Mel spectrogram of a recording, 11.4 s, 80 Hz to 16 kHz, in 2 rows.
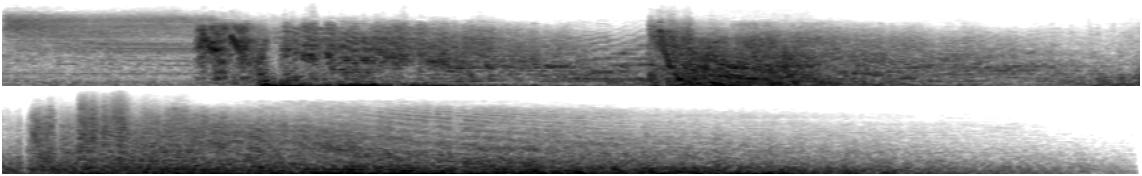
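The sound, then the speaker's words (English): The Death Star superlaser fires and explodes: a sudden loud blast, a second surging wave, then a huge boom whose deep rumble sustains and slowly fades. “I'm gonna say that's the Death Star. Correct for 10.”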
